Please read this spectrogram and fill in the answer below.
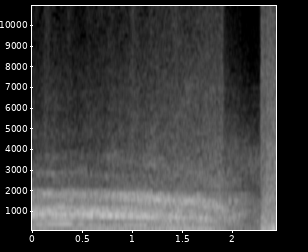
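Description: A harsh, drawn-out titan roar from the anime soundtrack. It holds at full strength and cuts off suddenly near the end.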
